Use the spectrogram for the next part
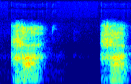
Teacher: Es un sonido que se que se produce atrás, es postvelar, ubular, se produce atrás y como consecuencia de la producción hacia hacia la parte de atrás de la cavidad bucal, entonces automáticamente hace que cualquier vocal que está cercana, junta o cercana, se abra la vocal.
